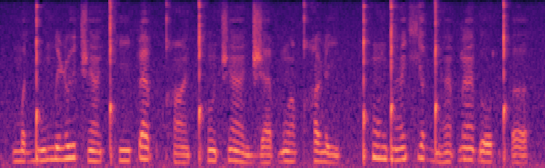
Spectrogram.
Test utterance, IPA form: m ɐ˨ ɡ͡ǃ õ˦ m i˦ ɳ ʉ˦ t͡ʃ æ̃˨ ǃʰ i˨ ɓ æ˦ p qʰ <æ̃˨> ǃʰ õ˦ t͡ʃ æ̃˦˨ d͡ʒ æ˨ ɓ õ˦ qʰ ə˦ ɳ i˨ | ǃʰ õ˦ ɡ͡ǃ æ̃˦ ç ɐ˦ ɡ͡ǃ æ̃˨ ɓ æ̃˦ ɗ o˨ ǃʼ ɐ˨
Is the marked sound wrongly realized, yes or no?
no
